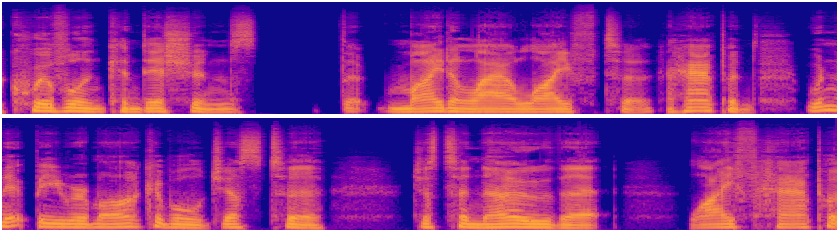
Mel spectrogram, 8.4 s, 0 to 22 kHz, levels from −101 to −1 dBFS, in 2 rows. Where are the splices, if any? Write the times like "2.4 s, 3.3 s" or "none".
3.8 s, 7.5 s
